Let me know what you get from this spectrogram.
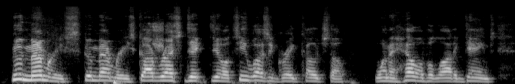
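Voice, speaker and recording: Talking at a very fast pace, a man with a slight Pittsburgh accent has a fairly high pitch, ordinary pitch variation and an animated tone, on a very clean recording with a silent background. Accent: slight Pittsburgh accent, still noticeable. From Pittsburgh area, Pennsylvania. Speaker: sports podcast host. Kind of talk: casual chat.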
